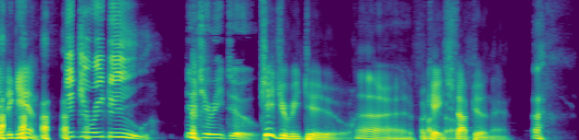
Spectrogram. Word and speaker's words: didgeridoo: to find the thing this isn't pronounced did you redo didgeridoo there we go he nailed that with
